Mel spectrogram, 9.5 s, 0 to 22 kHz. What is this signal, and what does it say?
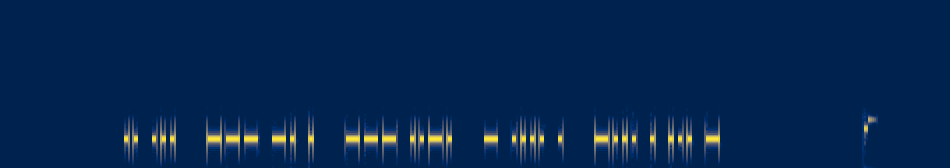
Morse code, heard as a keyed tone, about 26 wpm, 700 Hz. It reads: IS ONE OF THE BEST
